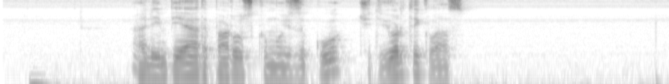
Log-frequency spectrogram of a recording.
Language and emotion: Russian, neutral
